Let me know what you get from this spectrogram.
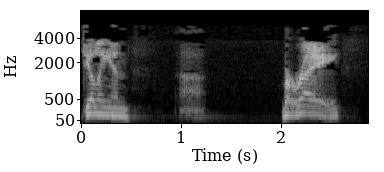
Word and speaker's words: Guillain-Barré: So they're saying, get ready for people having strokes, having miscarriages, getting Gillian, I always mispronounce it. It's not Guillain-Barré's, it's Guillain-Barré.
